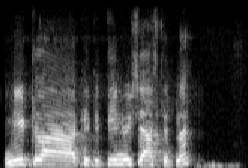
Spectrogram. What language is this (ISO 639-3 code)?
mar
